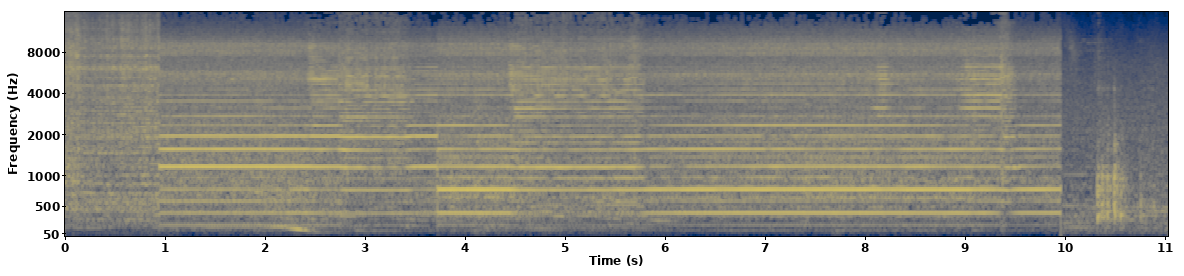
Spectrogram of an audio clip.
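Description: A wood planer roars steadily as a board feeds through.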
